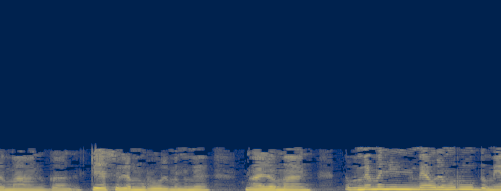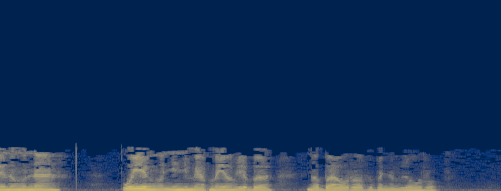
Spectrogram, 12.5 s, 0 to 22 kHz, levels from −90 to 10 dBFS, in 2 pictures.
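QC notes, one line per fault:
throughout: AAC compression. The speech sounds dull and smeared, with a warbly, fizzy edge on sibilants and nothing above about 5.1 kHz. The heavy damage points to a very low bitrate near 12 kbps, likely from AAC-LC encoding that discards bands and lowers the cut-off.
0.43–12.42 s: word clock ticks. Sharp ticks of uneven strength repeat at a steady rate of roughly every 0.4 s, around thirty in all. An unlocked receiving clock, off by something like 50 ppm, drops or repeats one sample each time the clocks slip.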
